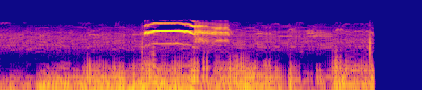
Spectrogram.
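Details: A black-tailed godwit at the Arkemheen, Netherlands, partly filmed around sunrise, gives one loud, nasal, steady-pitched half-second call trailing into a rougher note, over a low rumble of wind.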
